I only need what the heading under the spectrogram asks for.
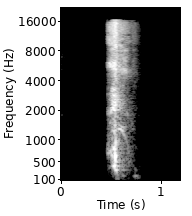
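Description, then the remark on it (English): A single sharp sneeze bursts out, a quick explosive burst that fades within a fraction of a second, with silence on either side. “bless you there.”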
